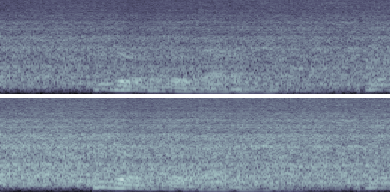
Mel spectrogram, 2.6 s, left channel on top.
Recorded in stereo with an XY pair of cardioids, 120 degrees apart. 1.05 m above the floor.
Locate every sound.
0.6 s a man speaking: 65° right, 0.9 m; by 2.5 s 35° right, 3 m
